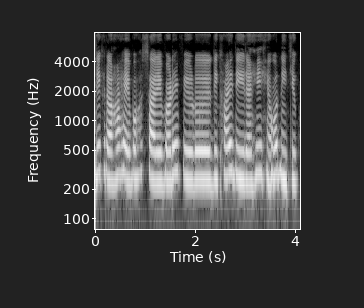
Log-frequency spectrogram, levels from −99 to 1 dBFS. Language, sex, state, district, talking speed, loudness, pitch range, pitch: Hindi, female, Odisha, Sambalpur, 205 wpm, -15 LUFS, 245-275 Hz, 250 Hz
